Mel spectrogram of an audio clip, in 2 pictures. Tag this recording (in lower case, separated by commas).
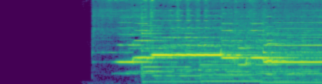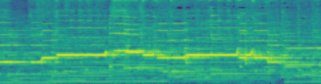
musical instrument, music, wind instrument, classical music, playing flute, flute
